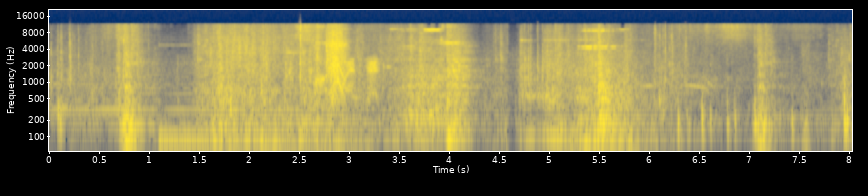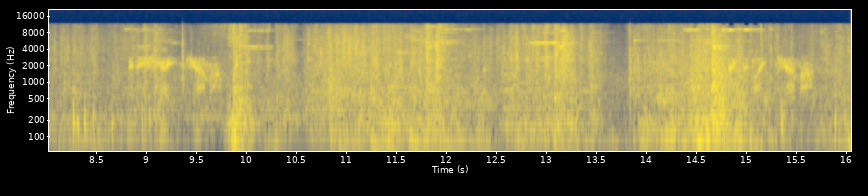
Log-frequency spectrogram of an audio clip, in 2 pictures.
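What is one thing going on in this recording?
Heavy metal panels clank and thud against a wall.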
